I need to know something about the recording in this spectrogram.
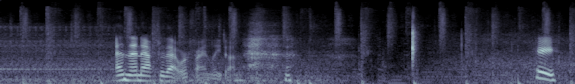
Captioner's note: giggles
